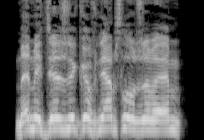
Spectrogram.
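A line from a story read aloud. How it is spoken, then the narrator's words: Loud. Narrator (Russian): громко сказал трактирщик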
